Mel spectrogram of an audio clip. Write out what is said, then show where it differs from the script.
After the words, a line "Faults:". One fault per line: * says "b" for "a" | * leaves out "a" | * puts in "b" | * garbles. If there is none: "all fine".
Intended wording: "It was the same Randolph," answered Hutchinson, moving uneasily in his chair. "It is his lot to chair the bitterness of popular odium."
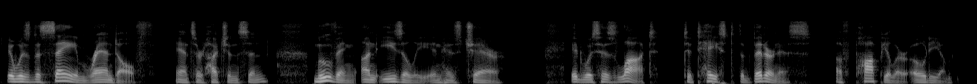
"It was the same Randolph," answered Hutchinson, moving uneasily in his chair. "It was his lot to taste the bitterness of popular odium."
Faults:
* says "was" for "is"
* says "taste" for "chair"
